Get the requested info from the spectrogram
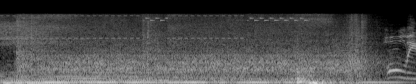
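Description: Cartoon sound effect of a barred cell door sliding open after a keycard swipe: a steady mechanical rush over a low hum, with a thud about three seconds in, cutting off just before the end.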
